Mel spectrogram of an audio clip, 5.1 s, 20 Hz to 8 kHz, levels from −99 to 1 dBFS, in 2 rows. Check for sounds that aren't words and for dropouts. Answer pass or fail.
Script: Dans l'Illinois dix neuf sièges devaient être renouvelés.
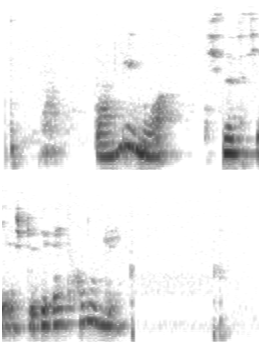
pass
